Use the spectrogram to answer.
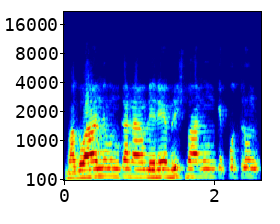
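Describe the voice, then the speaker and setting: A man's voice: sits high, flat delivery, fairly quick. A man teaching an online devotional class and answering viewer questions, speaking in a preachy, emphatic way and mixing English words into Hindi. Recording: tinny phone-like line.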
